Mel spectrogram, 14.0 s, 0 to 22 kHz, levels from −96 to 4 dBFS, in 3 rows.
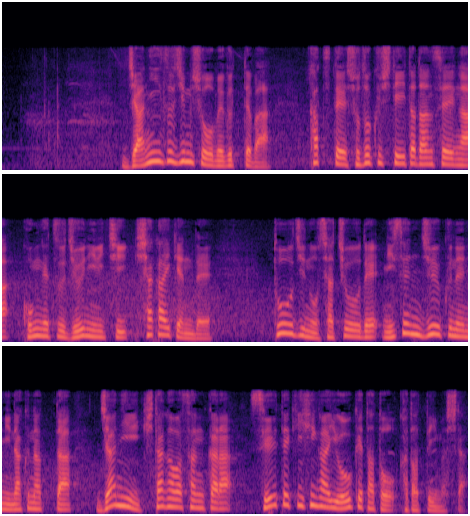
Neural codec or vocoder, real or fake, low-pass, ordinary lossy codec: none; real; 7.2 kHz; none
